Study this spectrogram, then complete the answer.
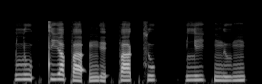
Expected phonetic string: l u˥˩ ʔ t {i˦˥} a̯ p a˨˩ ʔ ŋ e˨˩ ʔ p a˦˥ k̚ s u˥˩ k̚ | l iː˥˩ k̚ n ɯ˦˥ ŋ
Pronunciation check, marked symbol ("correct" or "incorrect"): incorrect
